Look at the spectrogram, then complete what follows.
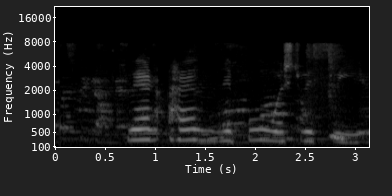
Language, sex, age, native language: Icelandic, male, 8, Icelandic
